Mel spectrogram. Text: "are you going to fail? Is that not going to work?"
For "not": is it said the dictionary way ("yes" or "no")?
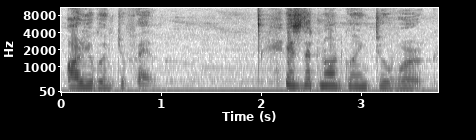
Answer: yes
